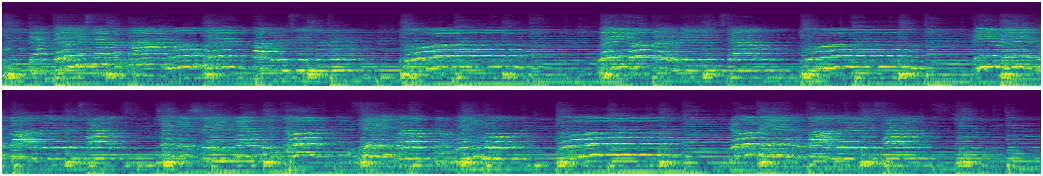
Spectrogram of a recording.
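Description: Live worship band: several men's and women's voices singing together over strummed acoustic guitars and a steady low beat.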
